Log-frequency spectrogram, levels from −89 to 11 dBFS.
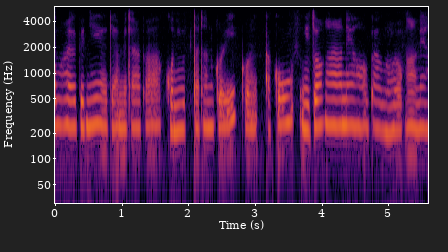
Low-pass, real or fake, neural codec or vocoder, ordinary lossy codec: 5.4 kHz; fake; autoencoder, 48 kHz, 32 numbers a frame, DAC-VAE, trained on Japanese speech; none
